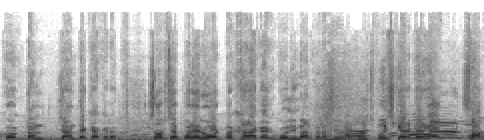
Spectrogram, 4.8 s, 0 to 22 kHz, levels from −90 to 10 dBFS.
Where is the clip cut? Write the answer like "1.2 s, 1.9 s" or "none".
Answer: 3.5 s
